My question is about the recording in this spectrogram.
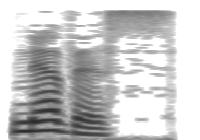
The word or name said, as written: neves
